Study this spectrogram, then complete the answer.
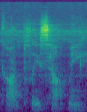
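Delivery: soft, low, almost whispered prayer; quiet plea. Retold or imitated. Praying to God for help, hushed and low. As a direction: plead under your breath, low and hushed.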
